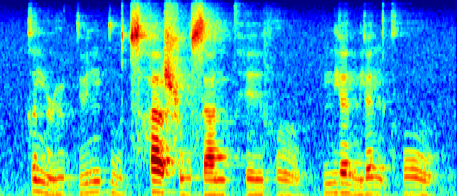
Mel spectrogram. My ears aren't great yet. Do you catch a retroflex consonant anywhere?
yes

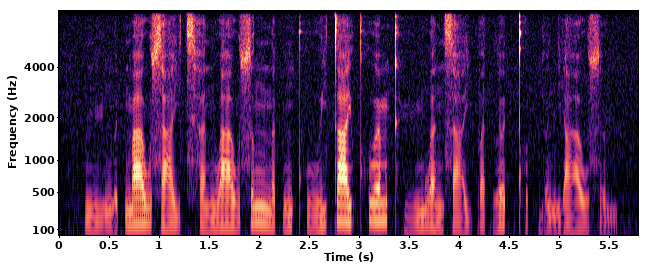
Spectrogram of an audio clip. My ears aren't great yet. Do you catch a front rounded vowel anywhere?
yes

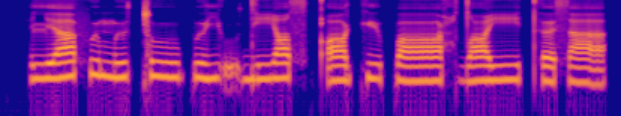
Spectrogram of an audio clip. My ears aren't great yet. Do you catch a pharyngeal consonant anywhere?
yes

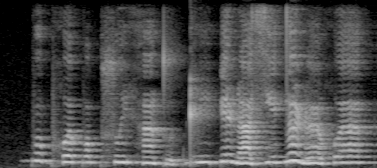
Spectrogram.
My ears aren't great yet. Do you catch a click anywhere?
no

